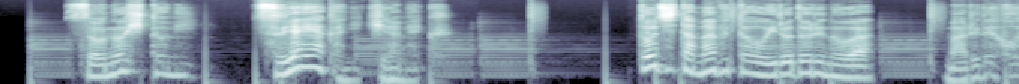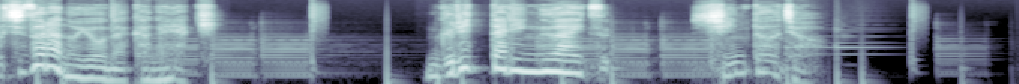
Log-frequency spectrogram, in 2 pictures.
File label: narration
